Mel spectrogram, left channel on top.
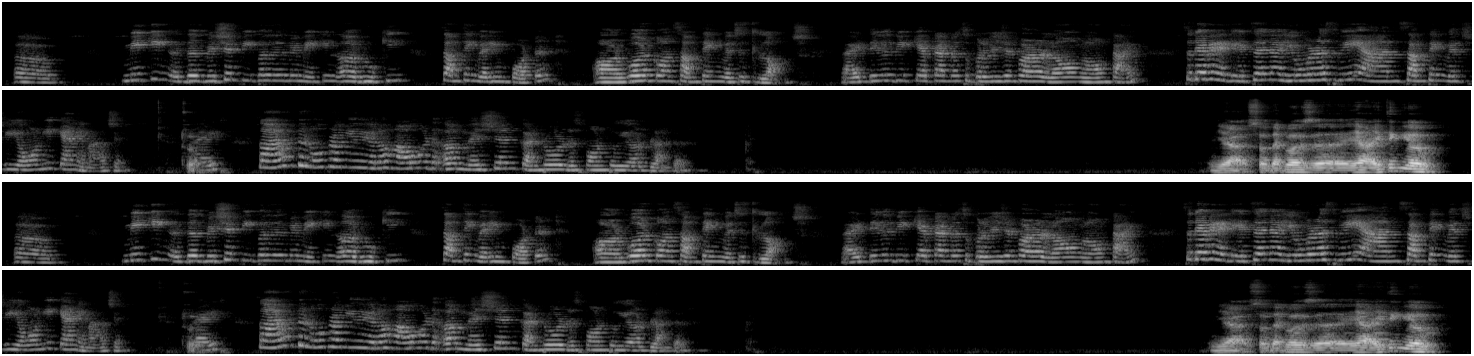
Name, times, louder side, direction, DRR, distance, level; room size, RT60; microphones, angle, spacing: voice 1, 0.1-0.6 1.2-4.0 4.4-5.5 5.9-8.0 8.4-11.4 11.8-15.9 16.6-16.8 17.3-21.6, equal, ahead, -5 dB, 0.6 m, -32 dB
voice 2, 26.8-29.0, left 3 dB, 55° left, 5 dB, 0.5 m, -19 dB
3.1 x 2.1 x 2.7 m, 0.34 s
head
